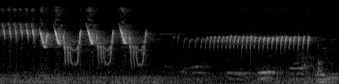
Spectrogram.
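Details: Starblue canary singing a song for tutoring young canaries: several loud swooping chirps dropping and rising, a short pause, then a soft rapid high trill.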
